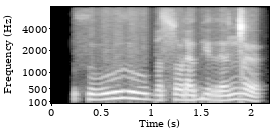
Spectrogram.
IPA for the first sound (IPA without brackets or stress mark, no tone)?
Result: θ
